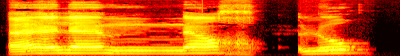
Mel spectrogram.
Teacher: قاف کو پڑھنا ہے لیکن بغیر قلقلہ کے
